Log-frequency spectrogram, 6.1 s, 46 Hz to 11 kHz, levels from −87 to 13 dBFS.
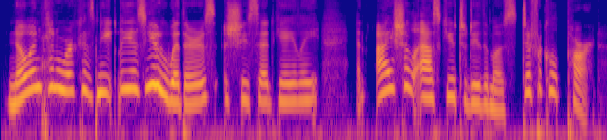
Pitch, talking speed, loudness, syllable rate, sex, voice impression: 255 Hz, 225 wpm, -17 LUFS, 5.4 syllables/s, female, feminine, adult-like, slightly powerful, slightly friendly, slightly unique, slightly intense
